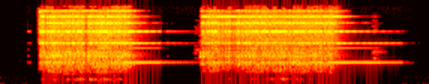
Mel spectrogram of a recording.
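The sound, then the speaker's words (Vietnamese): An electric doorbell rings insistently in two long, bright, buzzing bursts separated by a brief gap. The first fades slightly before the second begins, with no talk. “Một loạt tiếng chuông cửa đáng ghét mãi không chịu tắt truyền vào trong tay.”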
